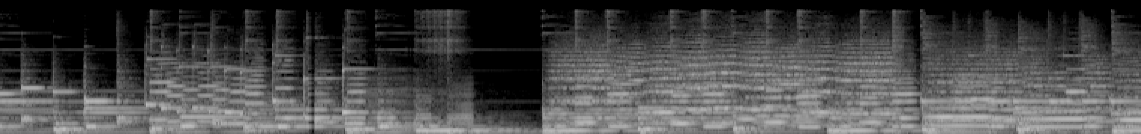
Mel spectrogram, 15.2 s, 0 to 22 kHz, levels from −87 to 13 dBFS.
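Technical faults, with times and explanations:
4.11–4.34 s and 5.42–5.52 s, short stall from a late packet: each time a packet arrived after its playout slot and the jitter buffer ran dry, so the receiver held the last sound for about 77 ms and then 85 ms. Playback resumed exactly where it left off, so nothing is lost, but a sound is briefly drawn out with a faint buzz or dip. Afterwards everything plays about 77 ms, then 85 ms, later than before.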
